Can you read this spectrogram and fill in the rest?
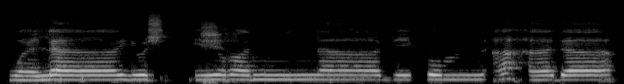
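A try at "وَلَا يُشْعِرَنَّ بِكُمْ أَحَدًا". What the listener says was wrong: Okay, nun dia bagus, dia yang dengung. Tapi bila awak dengungkan nun dia tu, nun dia macam jadi terpanjang sikit awak baca na dia. Wala yush'iranna bikum. Jadi dia punya dia tu yang lama. Bila sebut na dia kena pendek.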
